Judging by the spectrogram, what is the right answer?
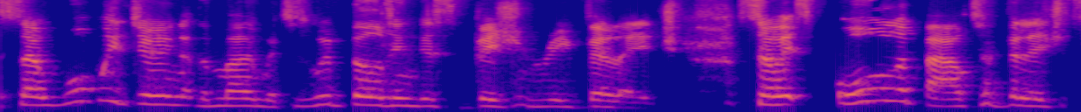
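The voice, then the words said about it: English accent. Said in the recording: “I'm actually obviously English, but you can tell by my accent”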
